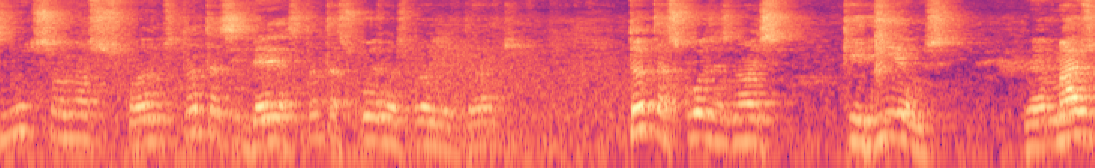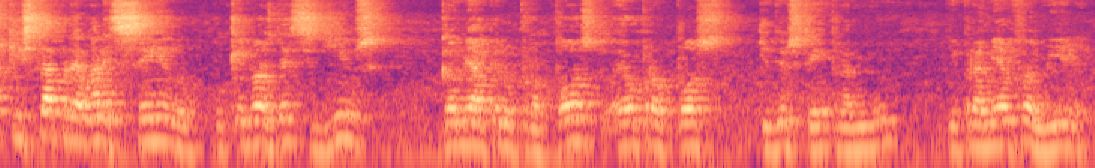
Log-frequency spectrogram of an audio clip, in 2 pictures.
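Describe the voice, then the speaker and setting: A man's voice: a little high, background noise. A man from Bahia, a Baptist pastor, teaching a Bible study lesson earnestly and repeating phrases for emphasis. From Bahia, Brazil. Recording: distant mic, very echoey room.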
